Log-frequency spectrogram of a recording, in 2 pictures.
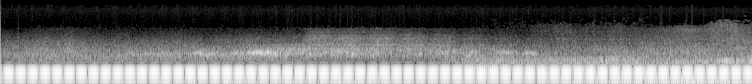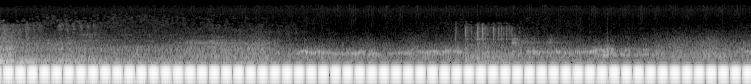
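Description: Synthesized healing-frequency music: a loud low hum that pulses evenly about three times a second, under a faint, slowly drifting ambient synthesizer pad.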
